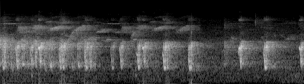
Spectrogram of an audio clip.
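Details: Shekru, the Indian giant squirrel, chattering from high trees in dense Maharashtra jungle, home handycam recording: sharp harsh notes repeated about four a second, some clustered, others spaced, with short gaps in the series.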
